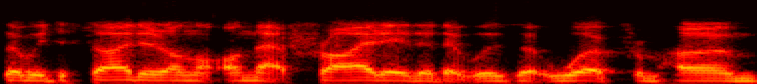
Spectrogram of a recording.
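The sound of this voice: Speaking at a fairly quick pace, a man with an English accent has a low pitch.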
